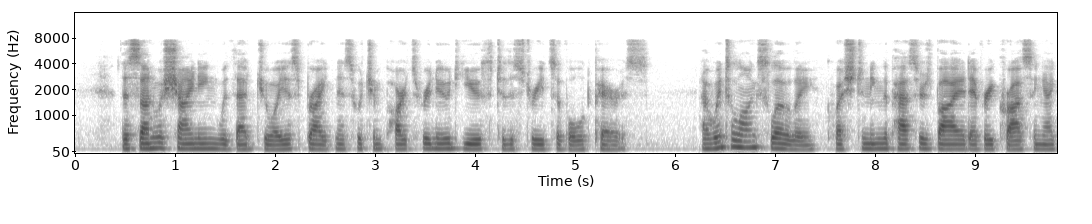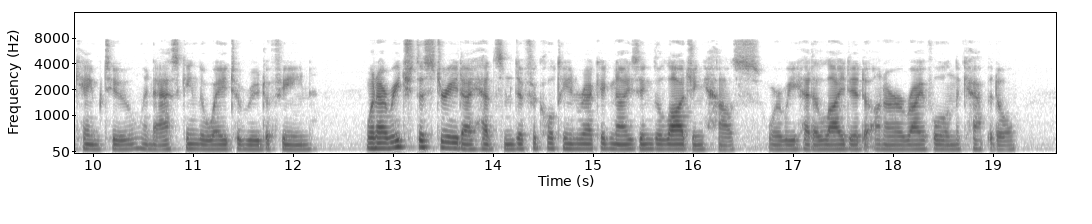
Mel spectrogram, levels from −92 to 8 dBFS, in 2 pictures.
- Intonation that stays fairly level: Yes, narrow, 1.8 semitones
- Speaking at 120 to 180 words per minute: No, average, 195 wpm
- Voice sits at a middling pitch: No, low, 120 Hz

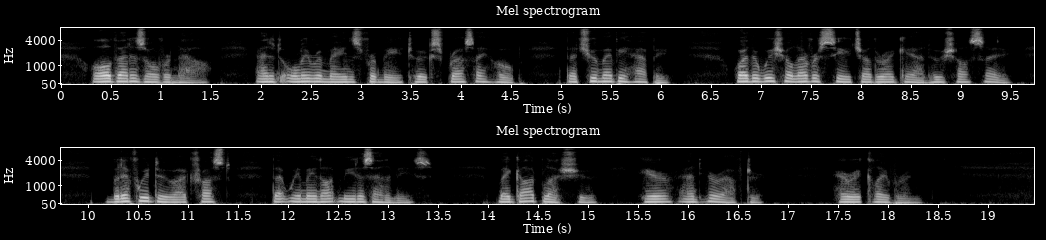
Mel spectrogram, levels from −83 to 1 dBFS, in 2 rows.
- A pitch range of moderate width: Yes, average, 3.2 semitones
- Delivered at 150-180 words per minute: Yes, average, 165 wpm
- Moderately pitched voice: Yes, medium, 145 Hz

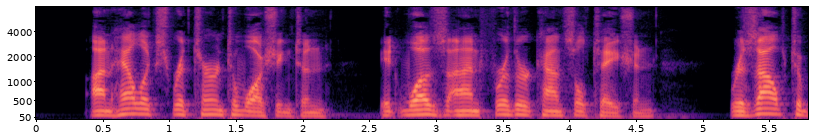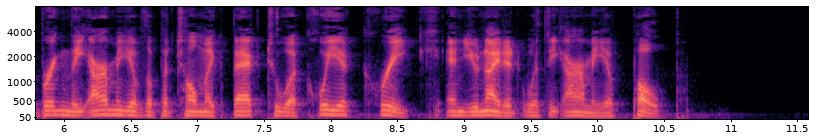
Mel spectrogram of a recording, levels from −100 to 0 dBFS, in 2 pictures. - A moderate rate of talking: Yes, average, 155 wpm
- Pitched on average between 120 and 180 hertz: No, low, 110 Hz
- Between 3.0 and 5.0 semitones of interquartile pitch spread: Yes, average, 3.4 semitones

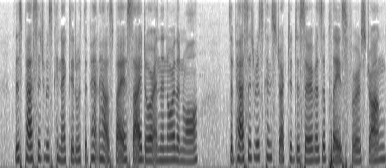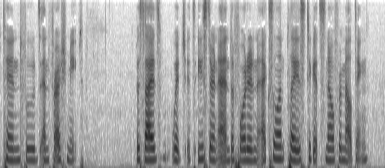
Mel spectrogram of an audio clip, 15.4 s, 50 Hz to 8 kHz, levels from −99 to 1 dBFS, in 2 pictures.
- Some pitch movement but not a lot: No, narrow, 2.0 semitones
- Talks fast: No, average, 180 wpm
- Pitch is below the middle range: No, high, 205 Hz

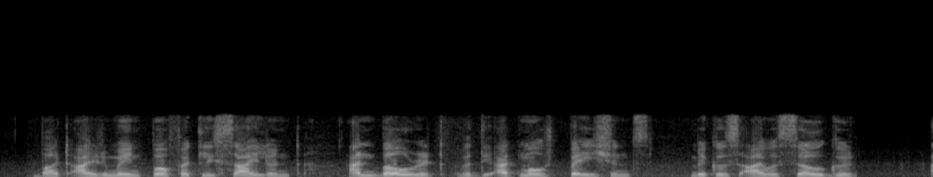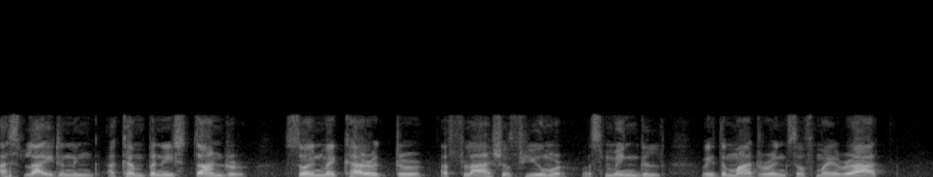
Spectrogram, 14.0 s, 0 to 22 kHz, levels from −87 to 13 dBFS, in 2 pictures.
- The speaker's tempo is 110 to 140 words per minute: No, average, 160 wpm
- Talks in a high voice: No, medium, 155 Hz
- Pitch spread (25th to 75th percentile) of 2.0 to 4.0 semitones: Yes, average, 2.9 semitones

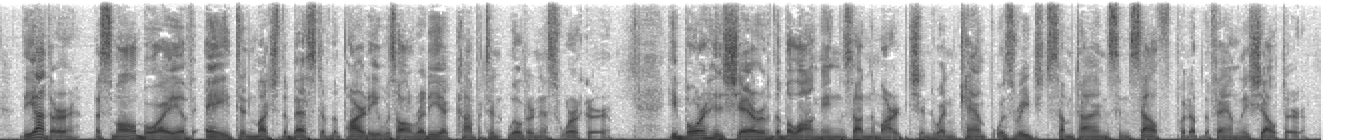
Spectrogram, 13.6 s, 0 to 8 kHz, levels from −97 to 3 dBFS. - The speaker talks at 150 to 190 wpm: Yes, average, 185 wpm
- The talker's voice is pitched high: No, very low, 95 Hz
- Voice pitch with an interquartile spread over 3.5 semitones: No, narrow, 2.5 semitones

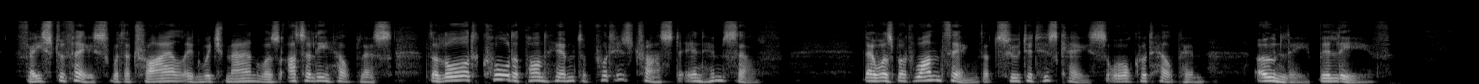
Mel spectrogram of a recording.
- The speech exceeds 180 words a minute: No, average, 160 wpm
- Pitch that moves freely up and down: Yes, wide, 5.9 semitones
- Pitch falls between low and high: Yes, medium, 145 Hz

